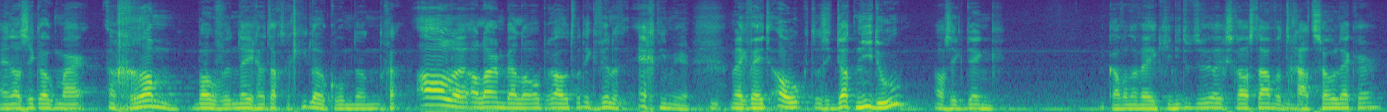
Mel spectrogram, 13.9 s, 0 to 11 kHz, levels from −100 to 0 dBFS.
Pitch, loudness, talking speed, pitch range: 125 Hz, -17 LUFS, 225 wpm, 115-135 Hz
